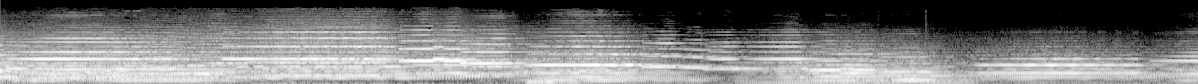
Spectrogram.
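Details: Orchestral music with flute and bowed strings plays throughout, with no animal sound heard.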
